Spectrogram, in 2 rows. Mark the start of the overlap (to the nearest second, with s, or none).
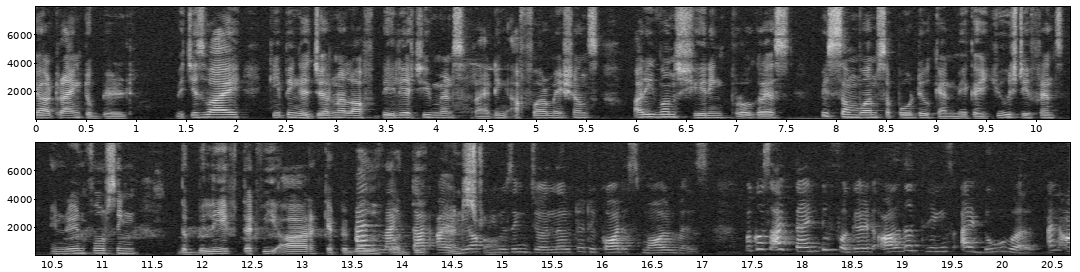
14 s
